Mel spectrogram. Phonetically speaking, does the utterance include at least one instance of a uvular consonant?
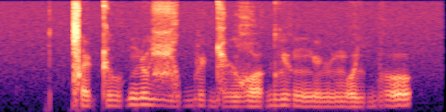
yes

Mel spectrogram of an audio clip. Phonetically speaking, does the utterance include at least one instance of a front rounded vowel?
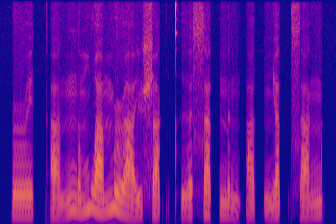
no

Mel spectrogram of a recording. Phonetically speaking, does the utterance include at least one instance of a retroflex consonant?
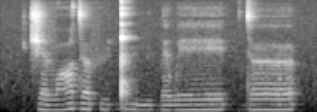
no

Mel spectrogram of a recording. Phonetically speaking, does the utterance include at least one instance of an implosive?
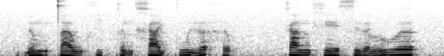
yes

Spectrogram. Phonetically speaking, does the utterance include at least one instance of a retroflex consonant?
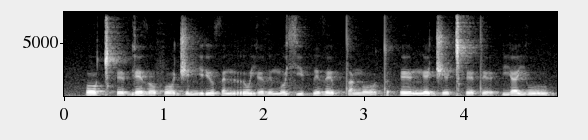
no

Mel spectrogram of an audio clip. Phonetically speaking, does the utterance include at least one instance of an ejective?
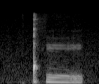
no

